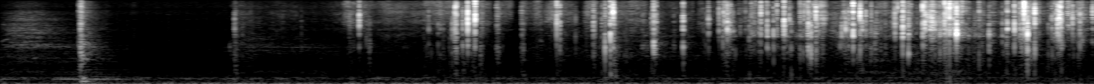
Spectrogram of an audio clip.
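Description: A trading-card pack's plastic wrapper being torn and peeled open by hand, with a quick run of crinkling crackles from about two seconds in.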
